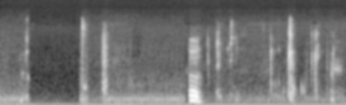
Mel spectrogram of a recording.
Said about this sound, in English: Excuse me. I was getting a sip of Gatorade there.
